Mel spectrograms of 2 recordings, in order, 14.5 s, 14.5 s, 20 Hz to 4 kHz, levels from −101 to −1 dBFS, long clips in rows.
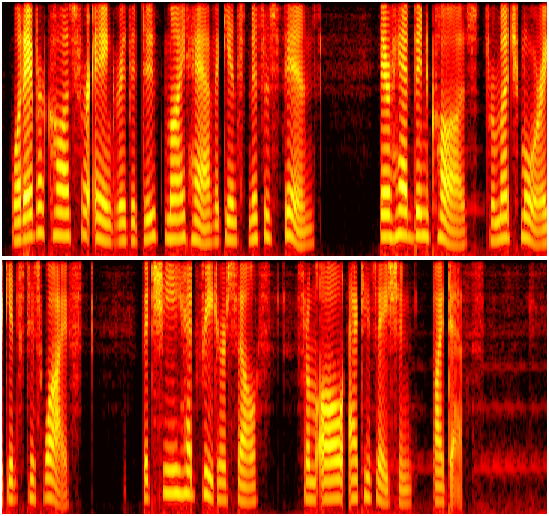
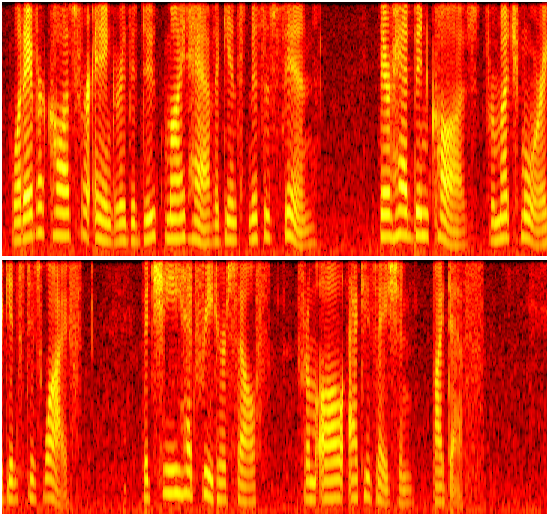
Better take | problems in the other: second | noise reduction (neural separator model SepFormer WHAMR!)

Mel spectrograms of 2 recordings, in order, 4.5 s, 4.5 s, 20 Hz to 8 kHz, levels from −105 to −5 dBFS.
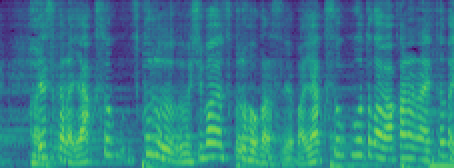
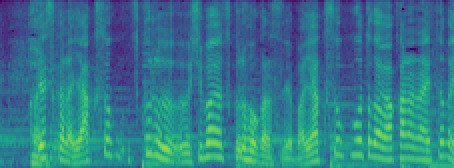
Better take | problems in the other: second | room echo; dies away in 0.2 s

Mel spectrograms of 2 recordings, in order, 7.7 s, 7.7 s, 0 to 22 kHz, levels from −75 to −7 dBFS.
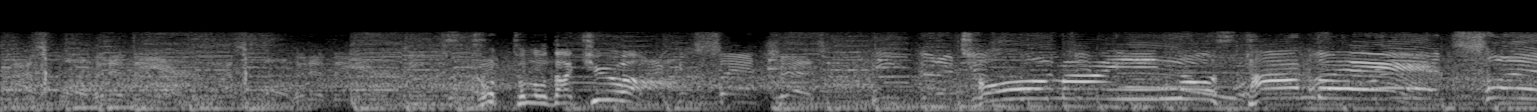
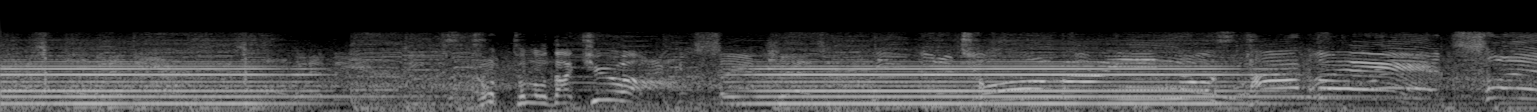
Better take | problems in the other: first | background sound (Bowed string instrument); 3 dB above the speech

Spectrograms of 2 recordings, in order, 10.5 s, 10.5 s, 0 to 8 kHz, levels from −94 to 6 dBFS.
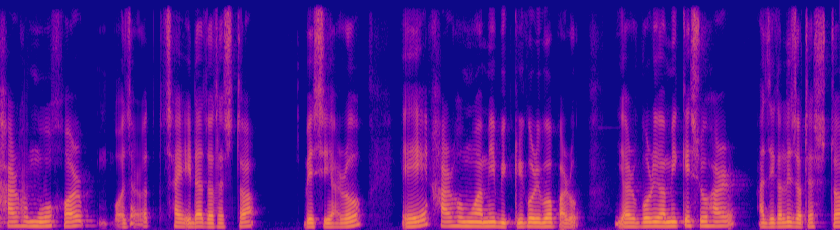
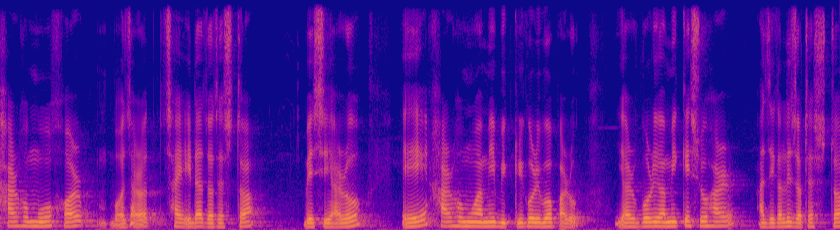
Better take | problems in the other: second | noise reduction (neural mask model DeepFilterNet 3)

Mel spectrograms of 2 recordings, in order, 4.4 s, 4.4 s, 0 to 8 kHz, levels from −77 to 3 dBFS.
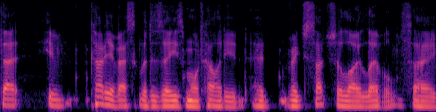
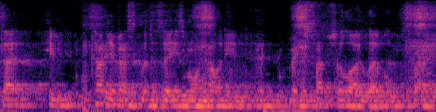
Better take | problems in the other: first | background sound (Respiratory sounds); 12 dB below the speech // room echo; dies away in 1.3 s

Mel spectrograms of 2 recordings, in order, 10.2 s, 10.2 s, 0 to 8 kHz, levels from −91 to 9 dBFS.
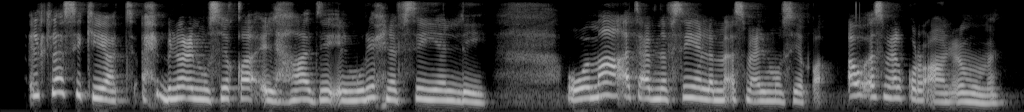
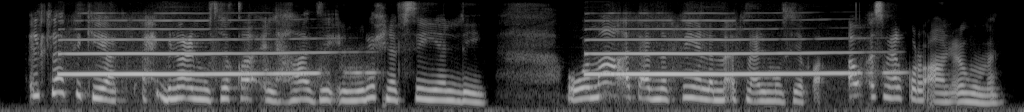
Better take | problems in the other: first | noise reduction (neural diffusion model UNIVERSE++)

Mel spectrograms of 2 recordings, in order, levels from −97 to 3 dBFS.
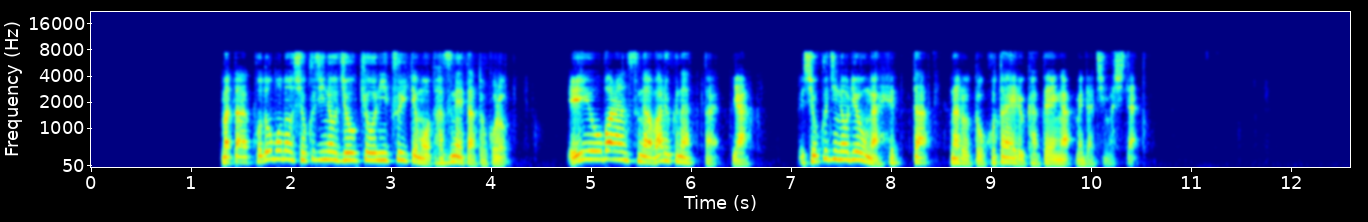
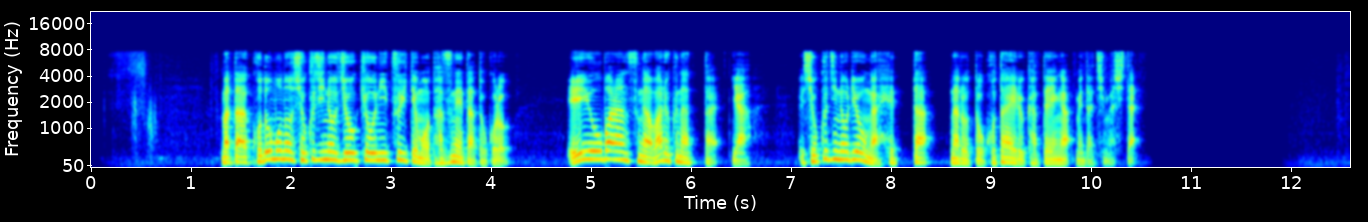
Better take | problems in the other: second | noise reduction (neural mask model DeepFilterNet 3)

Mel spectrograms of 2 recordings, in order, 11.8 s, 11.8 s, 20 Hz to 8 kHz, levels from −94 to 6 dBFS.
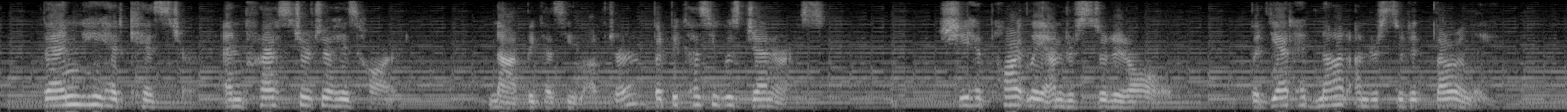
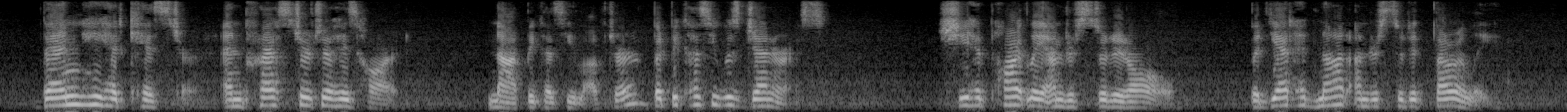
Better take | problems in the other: second | background sound (Piano); 10 dB below the speech

